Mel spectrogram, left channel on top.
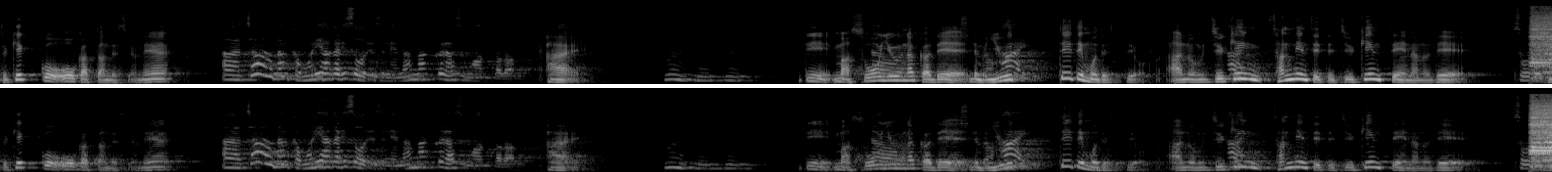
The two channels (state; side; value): normal; both; correlation 0.07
